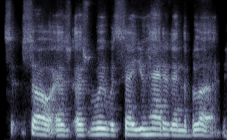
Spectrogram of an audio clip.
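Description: A man's voice: medium pitch, little pitch movement, moderate pace, a little mellow. A man hosting an interview, asking questions with stumbling restarts. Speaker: podcast host, founder.

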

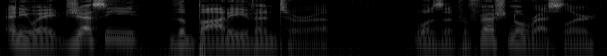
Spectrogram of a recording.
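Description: A man's voice: fairly low pitch, big pitch swings, moderate pace, darkish tone, clear, resonant tone. A man in his thirties co-hosting a casual chat, telling a story with frequent laughs and putting on voices for the people he quotes. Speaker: podcast co-host telling a wrestling story.

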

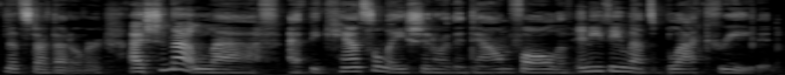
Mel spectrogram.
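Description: A woman's voice: sits low, animated, normal speed, fairly bright tone. A woman in her twenties hosting a podcast, giving casual pop-culture opinions in an emphatic, opinionated way with frequent restarts. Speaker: podcast host.

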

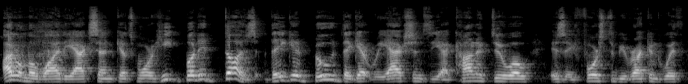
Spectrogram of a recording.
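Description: A man's voice: mid-range voice, moderate pace. A man hosting a casual wrestling podcast, leading the talk and moving from topic to topic. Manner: leads the talk, moves topics along. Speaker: podcast host.

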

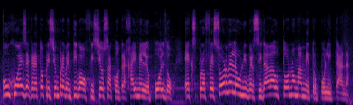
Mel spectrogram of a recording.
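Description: Mexican woman news anchor over music. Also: a little high. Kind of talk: scripted news reading.

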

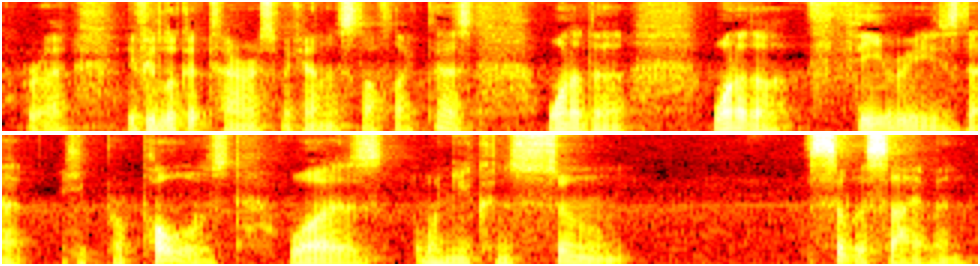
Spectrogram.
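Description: A man's voice: deep voice, vocal fry, dark tone, slightly rough. A man hosting a live stream, reading viewer comments aloud and riffing on them in casual chat, often tagging "right?".

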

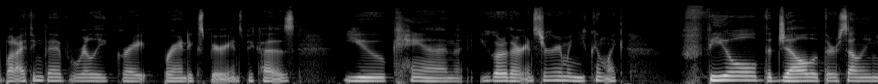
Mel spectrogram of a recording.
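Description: Low, gravelly woman chatting casually. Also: darkish tone. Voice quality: gravelly, raspy. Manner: informal, rambling, chatty. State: tired early-morning voice. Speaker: business coach and host. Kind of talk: casual solo talk to listeners.

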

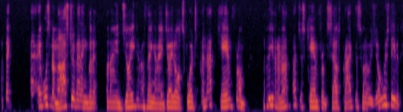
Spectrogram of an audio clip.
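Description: A middle-aged man with a Northern Irish accent speaks rapidly and emphatically in a conversational interview. He repeats phrases as he tells anecdotes. The sound is dry and slightly dull. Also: a little high, dry recording. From Northern Ireland. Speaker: school football coach.

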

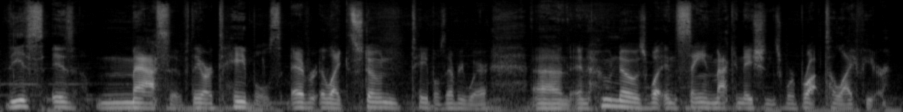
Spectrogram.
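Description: A man's voice: medium pitch, fairly even intonation, normal speed. A man acting as game master, narrating scenes in a tabletop game with frequent filler words.

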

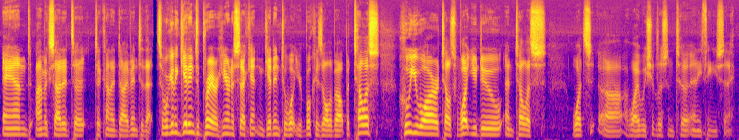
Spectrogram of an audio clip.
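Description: An American man hosts a casual interview in a fairly high voice. He rambles and jokes wryly as he goes. The sound is very dry and close. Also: fast, clear, resonant tone, no echo. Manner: wry, jokey, rambling. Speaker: podcast host and interviewer. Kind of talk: casual, conversational hosting. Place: basement room of a convention center.

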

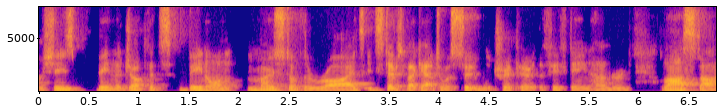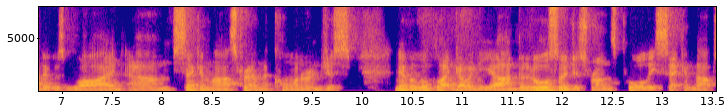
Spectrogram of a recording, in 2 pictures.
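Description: Australian male tipster, average pitch, laid-back, hesitant, slangy, casual racing commentary. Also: poor audio. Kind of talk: casual unscripted tipping commentary.

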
